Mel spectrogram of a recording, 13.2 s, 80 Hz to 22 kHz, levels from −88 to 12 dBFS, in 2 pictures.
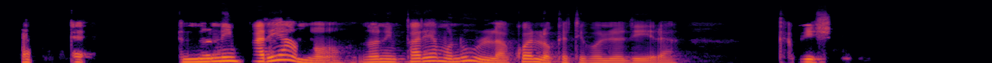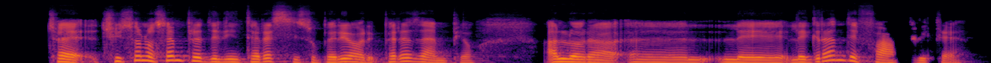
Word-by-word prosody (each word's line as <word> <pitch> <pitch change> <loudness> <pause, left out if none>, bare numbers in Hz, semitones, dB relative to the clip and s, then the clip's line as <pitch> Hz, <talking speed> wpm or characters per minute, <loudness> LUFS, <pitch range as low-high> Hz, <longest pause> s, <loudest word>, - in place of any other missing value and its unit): Eh, - - +1 0.3
eh, - - -7 0.7
non 195 +4 +4
impariamo, 205 - +2
non 170 +2 -1
impariamo 195 +4 0
nulla, 170 - 0
quello 180 +4 0
che 130 - -6
ti 125 - -11
voglio 125 -1 -4
dire. 115 -1 -6 0.6
Capisci? 170 0 -4 1.4
Cioè, - - +4
ci 210 - -1
sono 260 -1 +3
sempre 260 -4 +3
degli 175 -2 0
interessi 175 +1 0
superiori. 155 +2 +1
Per 180 +2 -1
esempio, 130 -10 -2 0.4
allora, 160 -7 +3
uhm, 155 -1 -3
le 150 -3 +2
le 160 +2 +2
grande 240 - +1
fabbriche 130 - -4
160 Hz, 125 wpm, -23 LUFS, 135-195 Hz, 1.4 s, non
